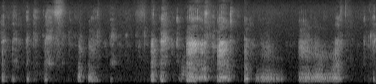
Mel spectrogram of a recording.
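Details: Pomeranian vocalizing to wake its owner indoors in a small room: a string of short, gruff growl-barks and huffs, irregular and choppy, with a longer rough growl near the end.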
